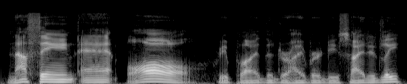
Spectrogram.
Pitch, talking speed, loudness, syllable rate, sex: 95 Hz, 105 wpm, -19 LUFS, 3.5 syllables/s, male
